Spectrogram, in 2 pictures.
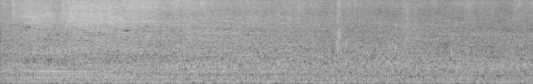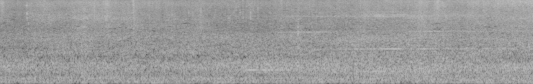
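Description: Traffic rumbles steadily along a nearby road outdoors.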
